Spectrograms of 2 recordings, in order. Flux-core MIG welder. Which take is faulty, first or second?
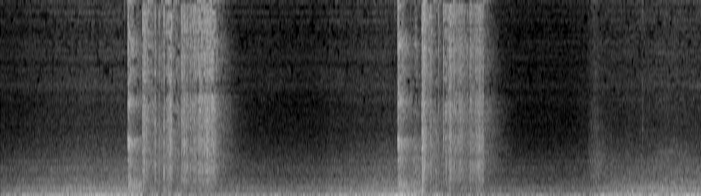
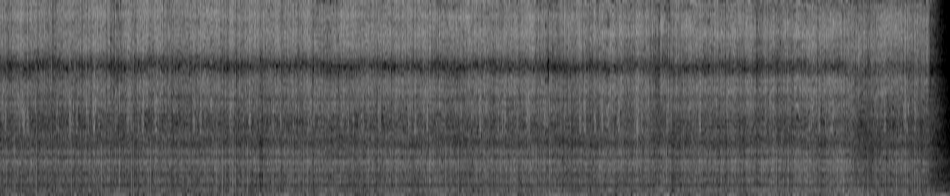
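first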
